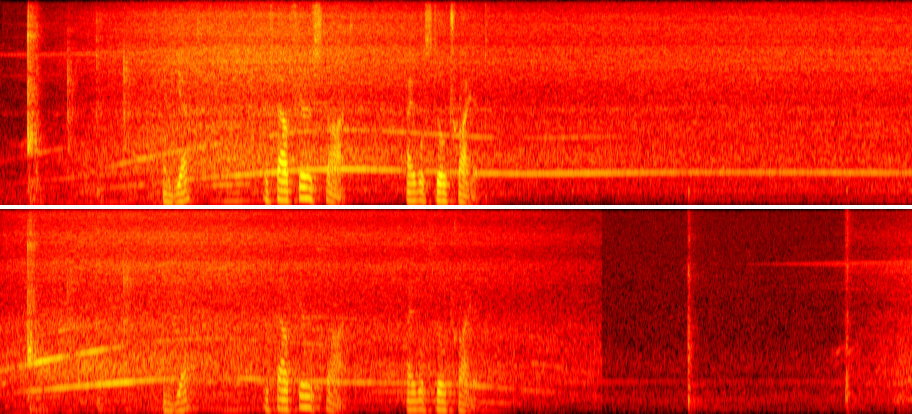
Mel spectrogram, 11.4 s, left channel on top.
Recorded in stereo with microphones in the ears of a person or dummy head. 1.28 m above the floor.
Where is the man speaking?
80° left, 0.8 m.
